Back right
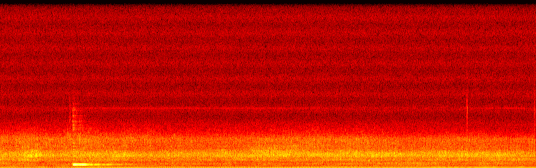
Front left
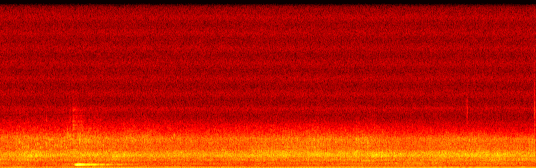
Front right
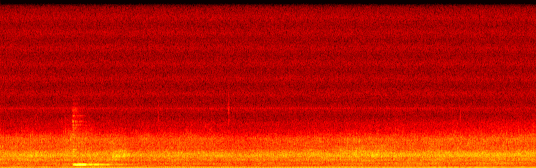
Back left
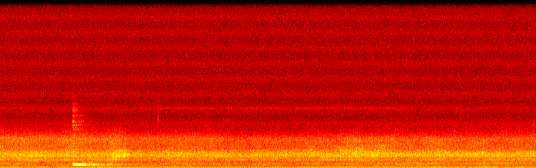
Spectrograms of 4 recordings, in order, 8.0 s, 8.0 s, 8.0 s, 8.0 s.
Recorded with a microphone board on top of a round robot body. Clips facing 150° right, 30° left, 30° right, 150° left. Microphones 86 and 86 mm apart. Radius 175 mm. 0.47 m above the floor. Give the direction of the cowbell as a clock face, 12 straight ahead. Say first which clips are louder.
Back right 8 dB, back left 6 dB; 5 o'clock.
